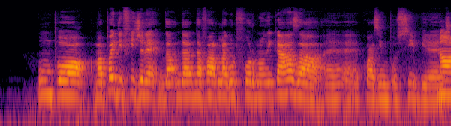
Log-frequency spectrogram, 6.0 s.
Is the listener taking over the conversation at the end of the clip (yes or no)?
yes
